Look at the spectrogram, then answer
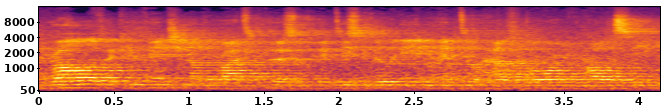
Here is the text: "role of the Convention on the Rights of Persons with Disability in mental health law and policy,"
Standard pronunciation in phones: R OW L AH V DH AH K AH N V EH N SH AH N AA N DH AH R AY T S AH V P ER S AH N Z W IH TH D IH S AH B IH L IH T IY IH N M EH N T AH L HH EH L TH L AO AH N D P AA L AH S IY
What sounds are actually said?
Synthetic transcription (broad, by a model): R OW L AH V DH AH K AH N V EH N SH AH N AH N DH AH R AY T S AH V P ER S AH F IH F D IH S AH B IH L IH T IY IH N M EH N T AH L HH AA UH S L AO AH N P AA L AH S IY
